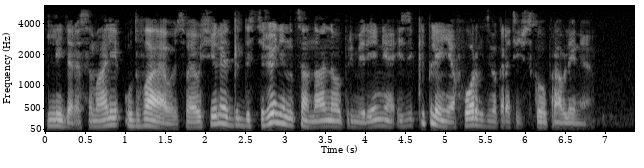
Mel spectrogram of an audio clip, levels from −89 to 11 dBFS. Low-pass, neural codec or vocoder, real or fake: 5.4 kHz; none; real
